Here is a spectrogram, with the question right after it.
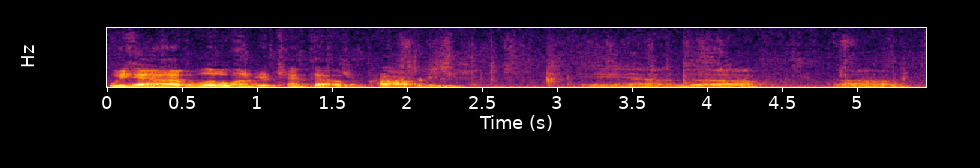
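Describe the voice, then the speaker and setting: A man speaks in a very deep, low voice at a fairly slow pace, monotone and flat, with long, frequent pauses. Noticeable background noise and audible room echo come through. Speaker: school board member. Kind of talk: public meeting speech. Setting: board meeting room. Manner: halting, many fillers.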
